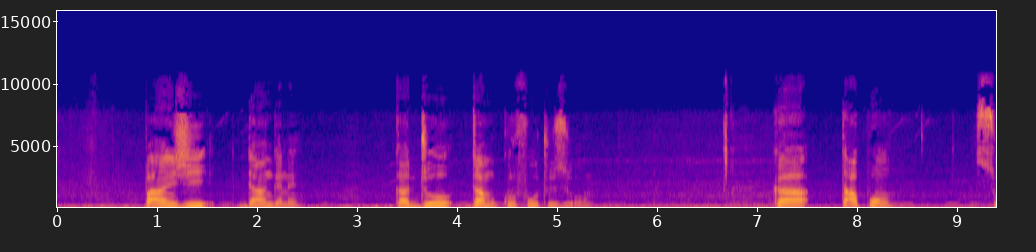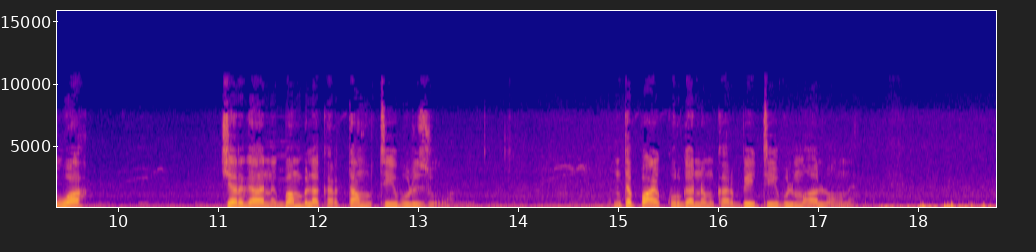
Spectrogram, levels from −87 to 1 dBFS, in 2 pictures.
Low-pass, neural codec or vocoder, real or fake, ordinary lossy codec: 10.8 kHz; none; real; MP3, 48 kbps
